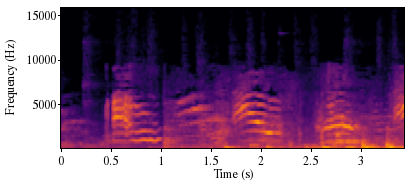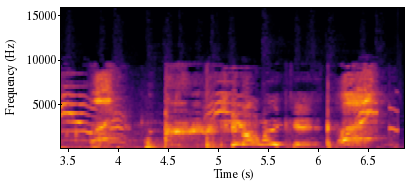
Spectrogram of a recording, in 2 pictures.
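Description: A cat meows again and again in rising, wavering cries, close and loud, mixed with a voice and other talk.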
